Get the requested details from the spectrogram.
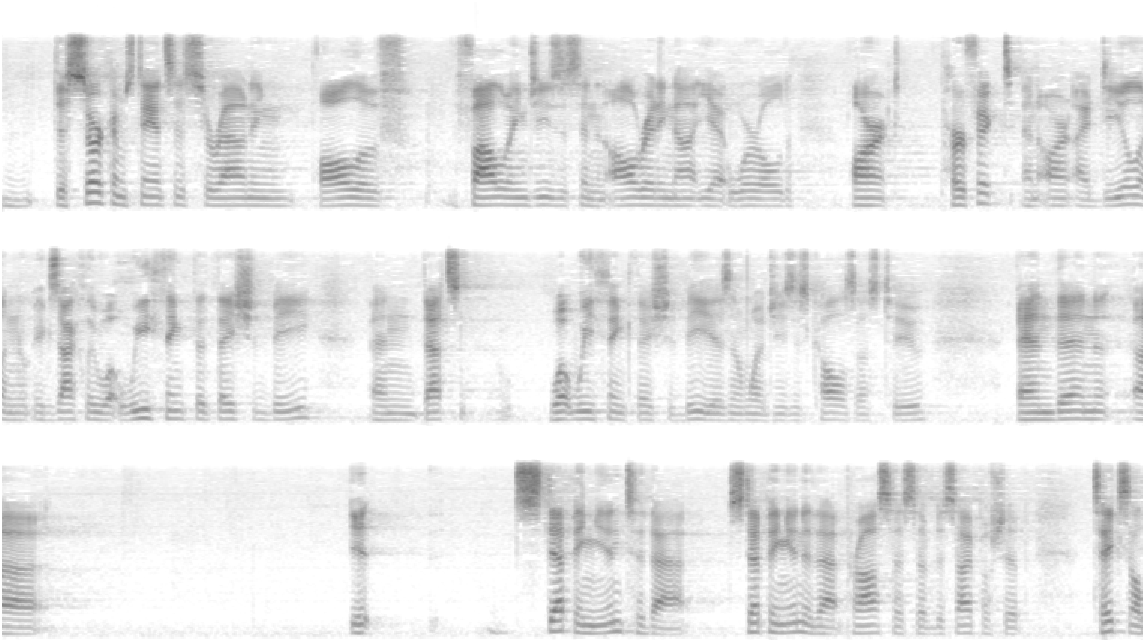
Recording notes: This sermon was recorded on July 3, 2022.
